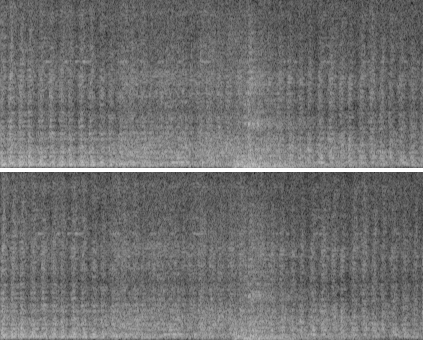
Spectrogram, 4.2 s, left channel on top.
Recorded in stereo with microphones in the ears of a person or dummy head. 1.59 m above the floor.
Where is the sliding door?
No sliding door in this recording.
